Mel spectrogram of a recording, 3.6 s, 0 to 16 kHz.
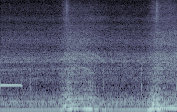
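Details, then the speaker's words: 2001 Toyota Camry 5S-FE four-cylinder idles then blips up twice smoothly with no stumble, after replacing spark plugs with about 77k miles on them and the plug wires; the misfire is gone. "here we go guys start the car wow that's pretty smooth guys"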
